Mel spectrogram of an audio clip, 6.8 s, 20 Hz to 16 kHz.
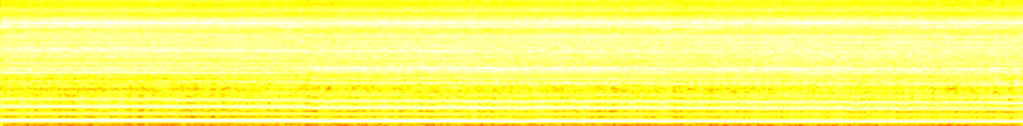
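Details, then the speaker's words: Thunder Tiger EB4 S2 Pro nitro RC buggy, hot engine with reasonable compression, first run after shed find; high steady buzzing note at constant revs without sputtering or cutting out. Normal running. "it sounded good though that sounded good didn't it that run"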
